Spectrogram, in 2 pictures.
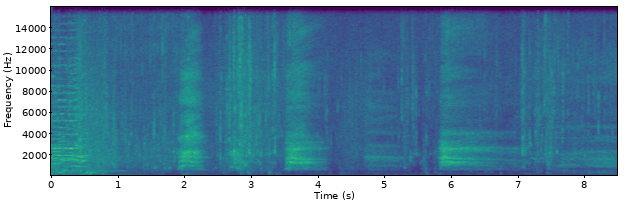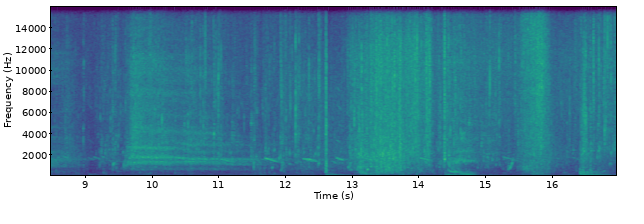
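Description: A small boat moves through water at sea as someone sets out fishing, with irregular splashing and sloshing bursts rising and falling over steady watery noise, growing busier toward the end.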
